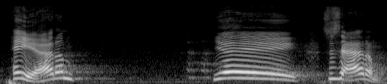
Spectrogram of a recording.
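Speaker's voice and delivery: high, loud, gushing hello; excited greeting. Acted. Presenter greeting Adam at the networking event, gushing and loud. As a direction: greet him like a long-lost friend.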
